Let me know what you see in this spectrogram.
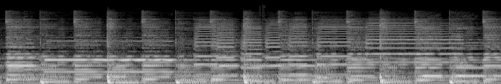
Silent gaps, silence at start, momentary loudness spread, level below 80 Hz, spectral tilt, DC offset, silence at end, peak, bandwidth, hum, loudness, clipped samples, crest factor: none; 0 s; 3 LU; -28 dBFS; -5 dB/octave; under 0.1%; 0 s; 0 dBFS; 13.5 kHz; none; -15 LUFS; under 0.1%; 14 dB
